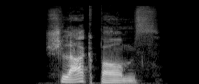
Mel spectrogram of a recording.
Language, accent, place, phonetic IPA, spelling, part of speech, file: German, Germany, Berlin, [ˈʃlaːkbaʊ̯ms], Schlagbaums, noun, De-Schlagbaums.ogg
- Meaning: genitive singular of Schlagbaum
